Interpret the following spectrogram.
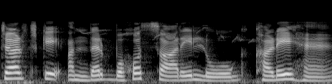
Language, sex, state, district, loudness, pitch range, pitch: Hindi, female, Punjab, Pathankot, -16 LUFS, 185-240 Hz, 205 Hz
